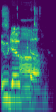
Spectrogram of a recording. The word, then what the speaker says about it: Udoka: Udoka.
